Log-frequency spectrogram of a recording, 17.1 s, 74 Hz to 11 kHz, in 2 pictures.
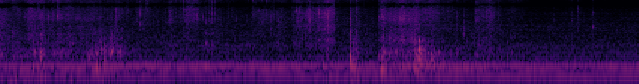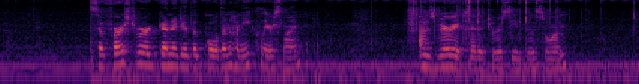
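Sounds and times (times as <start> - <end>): packaging rustling: 0.0 - 6.8, 13.9 - 16.3
low electrical hum: 0.0 - 17.0.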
